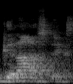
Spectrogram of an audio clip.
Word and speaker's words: gnostics: saying these gnostics okay you don't pronounce the g but gnostics if you will who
